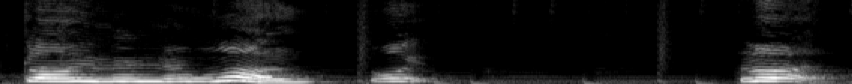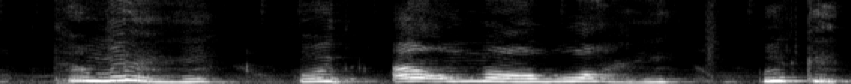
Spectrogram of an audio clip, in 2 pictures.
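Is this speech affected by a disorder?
Yes: cerebral palsy.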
